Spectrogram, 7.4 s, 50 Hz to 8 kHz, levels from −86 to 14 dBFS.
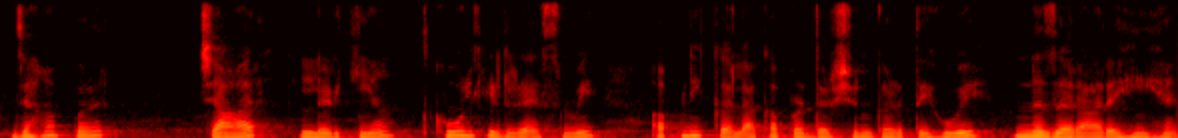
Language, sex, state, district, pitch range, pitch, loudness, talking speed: Hindi, female, Bihar, Darbhanga, 185-225 Hz, 205 Hz, -36 LUFS, 145 wpm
